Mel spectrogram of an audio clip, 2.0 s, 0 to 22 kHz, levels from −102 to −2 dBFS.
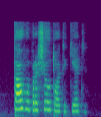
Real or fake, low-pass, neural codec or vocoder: fake; 9.9 kHz; vocoder, 22.05 kHz, 80 mel bands, Vocos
